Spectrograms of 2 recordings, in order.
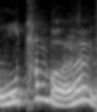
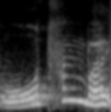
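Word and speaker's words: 옷 한 벌: 자, 그럼 오탄벌. 여기서는 음절의 끝소리 규칙 때문에 오 밑에 디귿 한 벌이 되겠죠? 자, 그 다음에는요, 이것이 디귿과 히읗이 만나면서 티읕으로 추가되는 현상이 있습니다. 그래서 여러분들 오탄벌 이렇게 최종 발음 써주시면 되겠습니다.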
